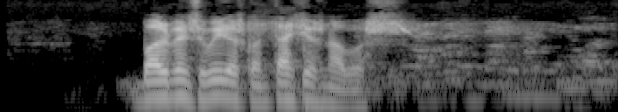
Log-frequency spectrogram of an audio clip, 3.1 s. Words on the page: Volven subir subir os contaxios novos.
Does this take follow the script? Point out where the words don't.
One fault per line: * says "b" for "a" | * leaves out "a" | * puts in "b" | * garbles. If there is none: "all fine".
* leaves out "subir"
